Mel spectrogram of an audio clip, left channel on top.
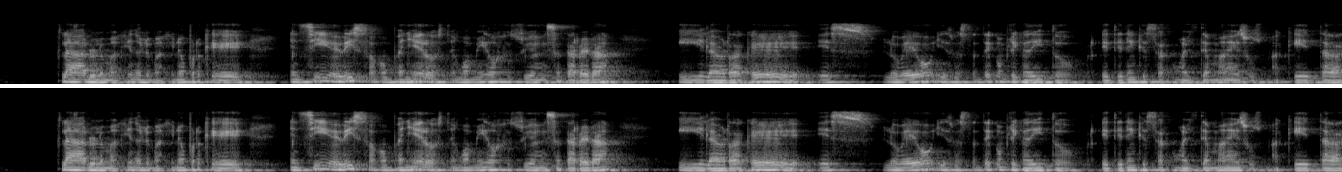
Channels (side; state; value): both; normal; correlation 0.91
